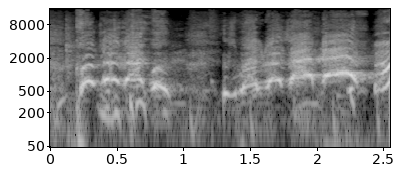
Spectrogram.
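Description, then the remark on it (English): A person screams loudly, a high, wavering cry that breaks off briefly midway before surging again, with laugh-like bursts mixed into the outburst. “I knew you were gonna scream.”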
